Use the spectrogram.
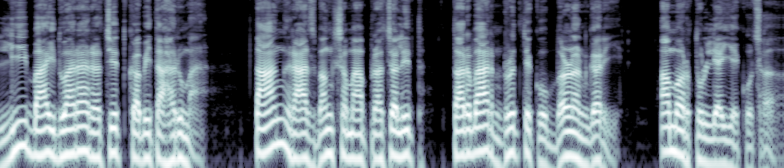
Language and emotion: Nepali, neutral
